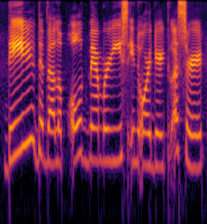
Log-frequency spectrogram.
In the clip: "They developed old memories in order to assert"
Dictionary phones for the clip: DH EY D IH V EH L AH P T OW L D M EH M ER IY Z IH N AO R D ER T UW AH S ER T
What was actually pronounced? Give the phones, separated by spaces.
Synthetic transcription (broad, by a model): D EY D IH V EH L AH P T OW L D M EH M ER IY S IH N AO R D ER T UW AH S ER T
